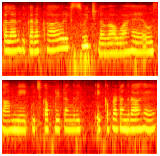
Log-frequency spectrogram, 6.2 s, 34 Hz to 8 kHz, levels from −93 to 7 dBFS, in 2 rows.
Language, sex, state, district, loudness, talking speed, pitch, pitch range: Hindi, female, Haryana, Rohtak, -17 LUFS, 200 wpm, 210 Hz, 205-220 Hz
